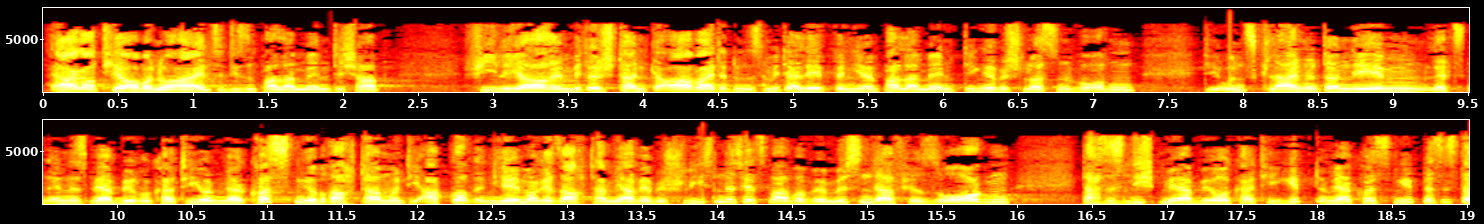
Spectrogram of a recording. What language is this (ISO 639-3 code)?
deu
